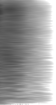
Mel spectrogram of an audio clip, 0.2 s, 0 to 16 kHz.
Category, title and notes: Sound effects > Human sounds and actions
SFX GravelCrunch4
Recorded on ZoomH1n and processed with Logic Pro.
